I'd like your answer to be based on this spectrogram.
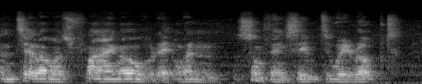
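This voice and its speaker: Amid noticeable background noise and audible room echo, a man speaks at a medium pitch and a fairly slow pace. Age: 80s+. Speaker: war veteran. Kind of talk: testimony. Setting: at home. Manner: halting.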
